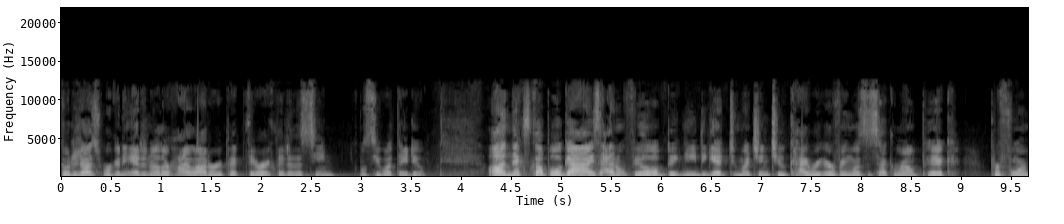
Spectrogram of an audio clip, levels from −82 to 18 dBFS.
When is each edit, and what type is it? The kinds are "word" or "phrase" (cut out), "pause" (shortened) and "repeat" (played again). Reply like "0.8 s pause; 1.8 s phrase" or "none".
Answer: none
